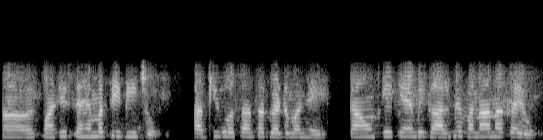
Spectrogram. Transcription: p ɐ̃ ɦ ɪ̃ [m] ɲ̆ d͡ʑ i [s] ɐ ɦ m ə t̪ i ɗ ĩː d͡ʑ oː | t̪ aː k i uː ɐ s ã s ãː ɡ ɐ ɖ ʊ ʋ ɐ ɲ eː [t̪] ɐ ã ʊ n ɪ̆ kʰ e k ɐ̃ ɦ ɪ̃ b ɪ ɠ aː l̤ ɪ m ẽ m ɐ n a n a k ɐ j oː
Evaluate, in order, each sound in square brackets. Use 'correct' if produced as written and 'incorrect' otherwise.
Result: incorrect, correct, correct

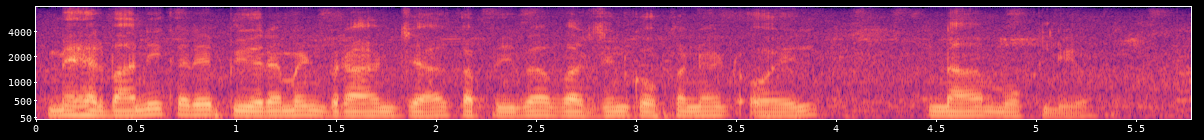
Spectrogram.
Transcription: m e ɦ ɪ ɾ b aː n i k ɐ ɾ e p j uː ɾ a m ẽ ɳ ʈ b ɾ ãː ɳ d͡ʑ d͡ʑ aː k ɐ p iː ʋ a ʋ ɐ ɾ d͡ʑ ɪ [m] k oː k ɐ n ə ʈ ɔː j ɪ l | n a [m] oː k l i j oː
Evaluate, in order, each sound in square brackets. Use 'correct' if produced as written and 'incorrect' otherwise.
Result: incorrect, correct

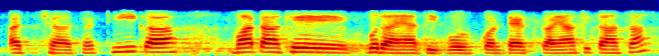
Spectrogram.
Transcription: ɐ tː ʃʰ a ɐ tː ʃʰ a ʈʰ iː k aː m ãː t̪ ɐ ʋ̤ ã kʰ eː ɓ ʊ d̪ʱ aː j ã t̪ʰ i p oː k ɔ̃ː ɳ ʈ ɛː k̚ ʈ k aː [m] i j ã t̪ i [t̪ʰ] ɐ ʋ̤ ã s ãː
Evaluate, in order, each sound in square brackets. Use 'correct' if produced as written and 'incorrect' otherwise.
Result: incorrect, incorrect

